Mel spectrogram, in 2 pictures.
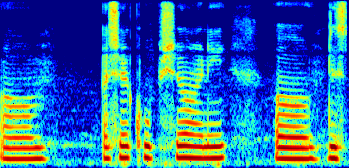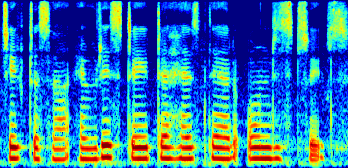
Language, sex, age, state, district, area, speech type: Goan Konkani, female, 18-30, Goa, Ponda, rural, spontaneous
